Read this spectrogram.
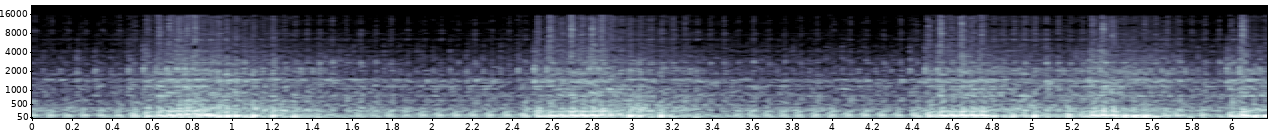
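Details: Hero Karizma R motorcycle engine revving up and down in surges with rapid mechanical clatter over the exhaust; abnormal engine noise, cause unclear.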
